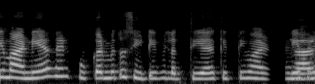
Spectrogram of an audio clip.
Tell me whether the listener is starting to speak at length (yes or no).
yes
